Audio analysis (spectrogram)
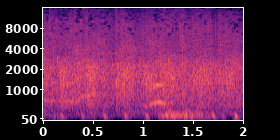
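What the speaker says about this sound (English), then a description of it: "A big round of applause for Bronté and Bex." Steady, fairly loud applause from a live comedy show audience fills the whole moment, with regular low thumps underneath and no voices on top.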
